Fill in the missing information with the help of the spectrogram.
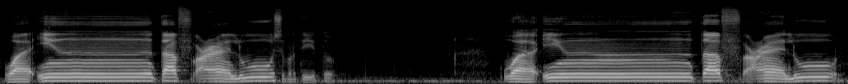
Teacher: Tapi bunyi n-nya tuh disamarkan. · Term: ikhfa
